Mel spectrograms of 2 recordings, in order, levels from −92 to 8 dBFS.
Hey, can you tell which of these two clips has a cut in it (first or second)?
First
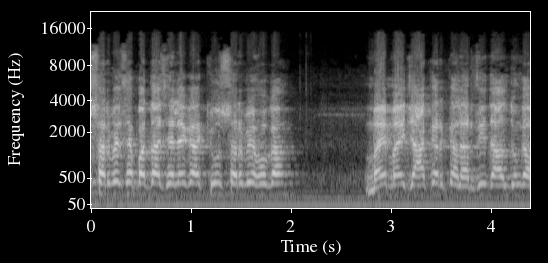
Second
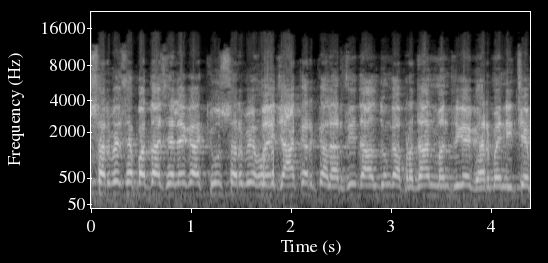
second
